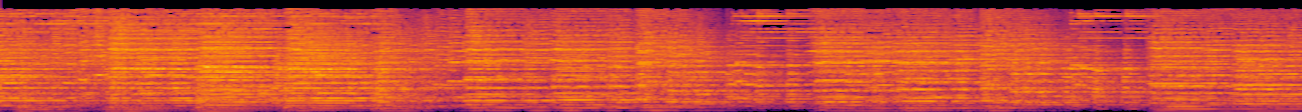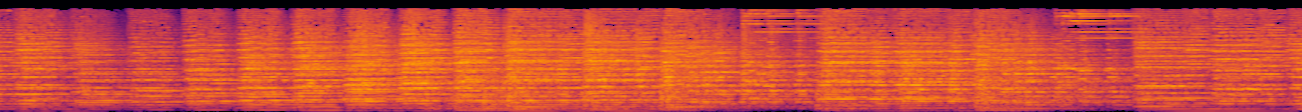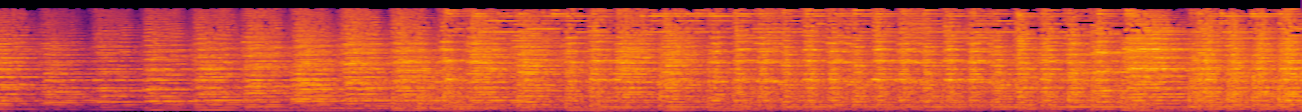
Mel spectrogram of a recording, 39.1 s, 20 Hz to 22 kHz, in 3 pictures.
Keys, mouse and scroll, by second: 0.7 click, 2.0 4, 2.4 0, 3.1-3.6 scroll down 2, 4.1 click, 6.3 click, 8.1 click, 9.3 click, 11.1 1, 11.6 0, 12.7 click, 13.6 2, 14.1 0, 14.8 click, 15.6 click, 17.5 click, 18.7 2, 19.3 0, 20.2-22.5 drag, 22.9 click, 23.3 click, 23.9 click, 25.1-26.8 drag, 29.4-30.9 drag, 31.8-32.9 drag, 33.5-35.4 drag, 36.0-36.4 scroll down 1, 37.0 click, 37.3 click, 38.1-39.0 drag.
